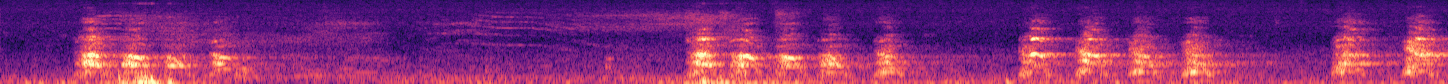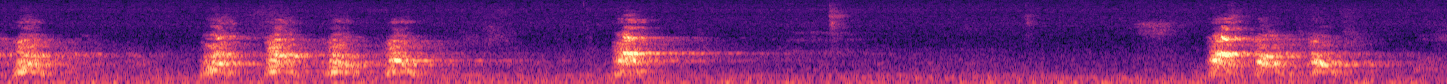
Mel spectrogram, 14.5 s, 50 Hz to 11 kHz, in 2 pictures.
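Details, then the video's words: Dog barking in the evening, 6:02 pm on 6 February 2024: clusters of sharp barks in bursts of two to four, roughly every two to three seconds, with low rumbling thumps near the start. "Barking Dog"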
